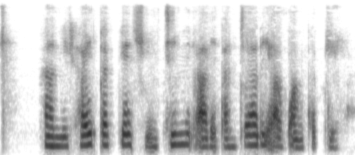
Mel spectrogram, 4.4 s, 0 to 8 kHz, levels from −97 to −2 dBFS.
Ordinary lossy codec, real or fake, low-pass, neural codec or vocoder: AAC, 32 kbps; fake; 7.2 kHz; codec, 24 kHz, 1.5 kbps, HILCodec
